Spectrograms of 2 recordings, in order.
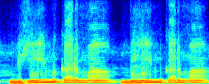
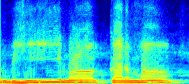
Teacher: देखिए बड़ी सावधानी से दो बातें हैं केवल इसी शब्द में। पहली तो दीर्घ ईकार, बड़ी की मात्रा, और मकार पूरा रखना है, भीम नहीं, भीम।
